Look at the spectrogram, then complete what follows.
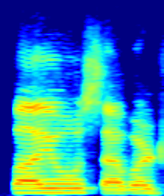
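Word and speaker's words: Biot–Savart: Similarly, to find the magnetic field due to current carrying wire, we have another experimental law called as Biot-Savart. T is silent. Biot-Savart law.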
